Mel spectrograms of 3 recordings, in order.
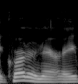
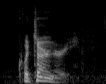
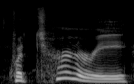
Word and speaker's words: quaternary: I want to say quaternary, but it's not. – Quaternary. – Quaternary geologists.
